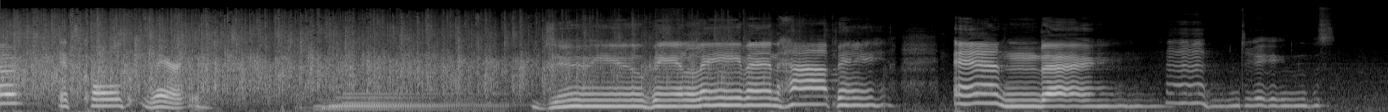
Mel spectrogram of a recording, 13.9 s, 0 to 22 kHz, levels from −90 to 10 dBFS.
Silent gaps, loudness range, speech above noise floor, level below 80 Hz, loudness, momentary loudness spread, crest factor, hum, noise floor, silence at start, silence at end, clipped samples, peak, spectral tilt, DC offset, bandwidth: none; 8 LU; 34 dB; -54 dBFS; -23 LUFS; 15 LU; 18 dB; none; -56 dBFS; 0 s; 0.65 s; under 0.1%; -6 dBFS; -4.5 dB/octave; under 0.1%; 16 kHz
